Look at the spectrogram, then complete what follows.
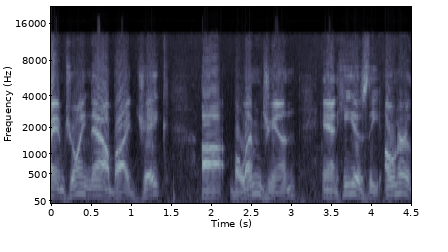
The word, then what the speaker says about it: Belemgian: viewer anyway I am joined now by Jake bell mgn and he is the owner the firing line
